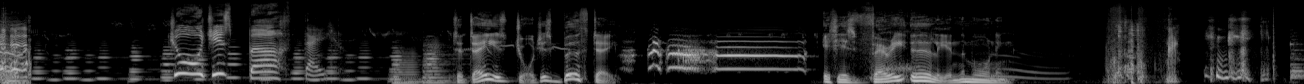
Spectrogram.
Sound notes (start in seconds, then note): 6.2 roster crows; 12.0 oinks and giggles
